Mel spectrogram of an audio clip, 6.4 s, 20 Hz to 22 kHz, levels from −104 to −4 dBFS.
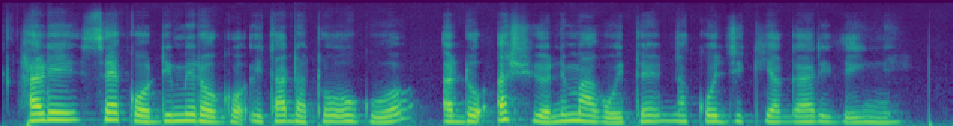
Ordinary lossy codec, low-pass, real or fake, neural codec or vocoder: none; 19.8 kHz; fake; codec, 44.1 kHz, 7.8 kbps, DAC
